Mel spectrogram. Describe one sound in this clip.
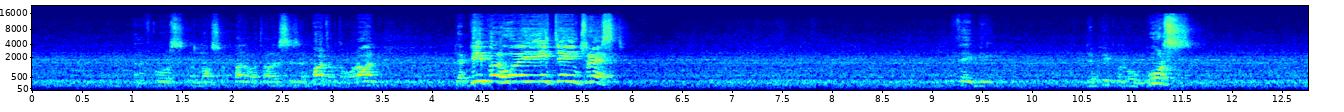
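An elderly man speaks with animation, with long pauses between phrases.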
